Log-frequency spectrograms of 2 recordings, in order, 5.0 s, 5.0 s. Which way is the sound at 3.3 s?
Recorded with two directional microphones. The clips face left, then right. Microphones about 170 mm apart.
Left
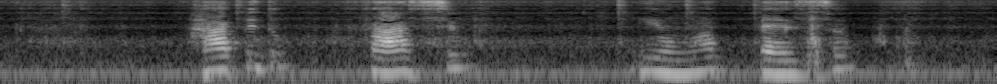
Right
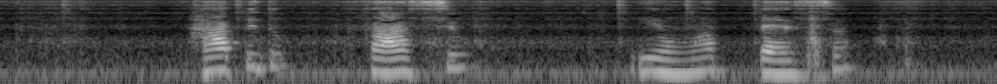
35° right (ahead or behind).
